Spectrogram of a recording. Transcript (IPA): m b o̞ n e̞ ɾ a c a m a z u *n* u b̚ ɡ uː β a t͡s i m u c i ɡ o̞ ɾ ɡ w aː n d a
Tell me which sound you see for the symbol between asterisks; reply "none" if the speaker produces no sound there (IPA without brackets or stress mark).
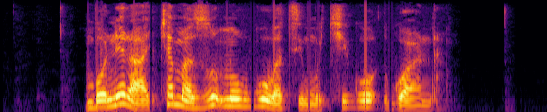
n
